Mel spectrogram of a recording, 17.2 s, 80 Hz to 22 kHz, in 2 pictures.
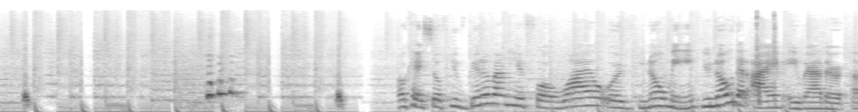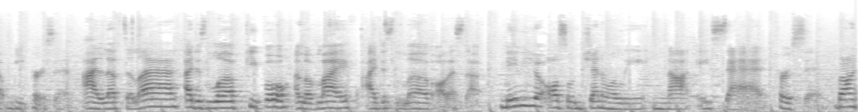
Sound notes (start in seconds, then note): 0.0 digital music; 2.0 laughing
